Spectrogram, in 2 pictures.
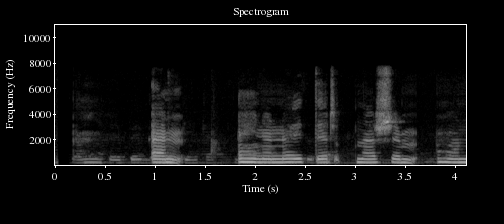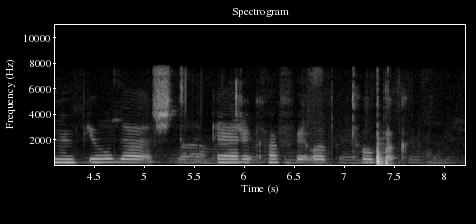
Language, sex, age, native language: Icelandic, female, 12, Icelandic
